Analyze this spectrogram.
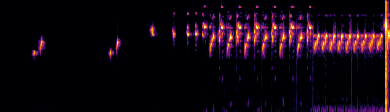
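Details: European goldfinch singing for song training: a few scattered soft chirps build into a rapid stream of liquid twitters, then a dry buzzing rattle, cut by a sharp click at the end.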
